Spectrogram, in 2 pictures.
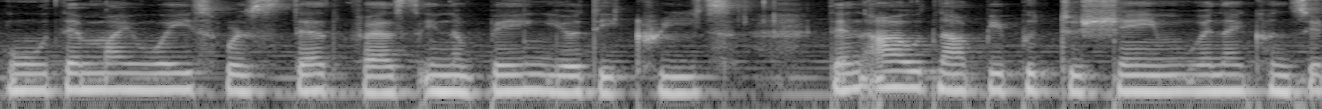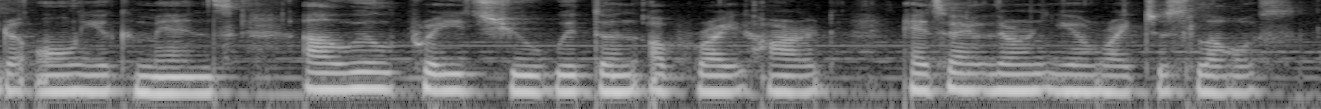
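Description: A soft-spoken woman at a fairly low pitch, calm tone, monotone, flat intonation and very even loudness, at a fairly slow pace with faint music in the background. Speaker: songwriter. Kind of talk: soft-spoken ASMR Bible reading. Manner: soft-spoken, calm, slow. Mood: earnest, devotional. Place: home room. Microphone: studio mic.

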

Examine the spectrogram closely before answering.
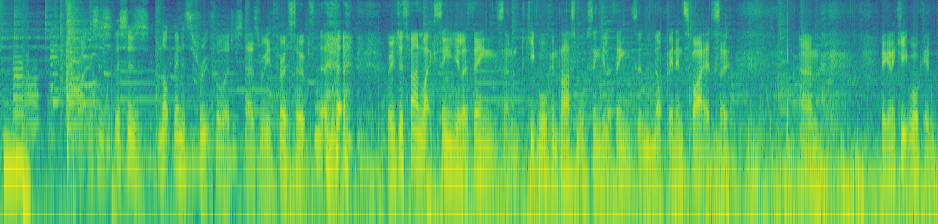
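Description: Clear music plays behind a man who speaks at a fairly slow pace. His delivery has long, frequent pauses, and the sound is dry with no echo. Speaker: parkour vlogger. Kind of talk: casual vlog chat. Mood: upbeat, joking. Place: street. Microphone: phone near.

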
